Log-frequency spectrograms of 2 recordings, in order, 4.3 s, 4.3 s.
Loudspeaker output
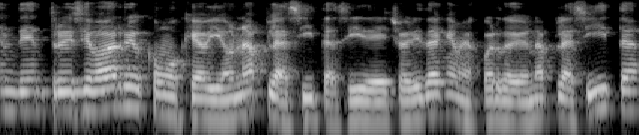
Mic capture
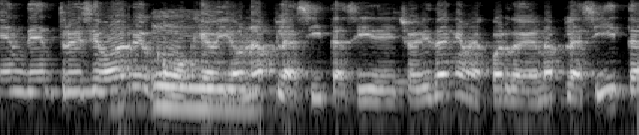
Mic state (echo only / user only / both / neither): both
